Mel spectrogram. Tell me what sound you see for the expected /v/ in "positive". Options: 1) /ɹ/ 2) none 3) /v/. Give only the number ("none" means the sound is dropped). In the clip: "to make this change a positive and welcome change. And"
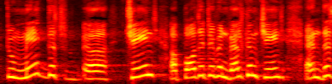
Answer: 3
